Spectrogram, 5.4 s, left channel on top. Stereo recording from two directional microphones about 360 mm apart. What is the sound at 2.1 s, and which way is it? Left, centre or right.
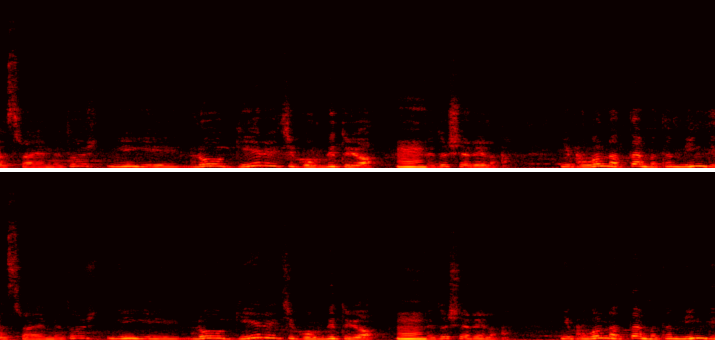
Speech, centre.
